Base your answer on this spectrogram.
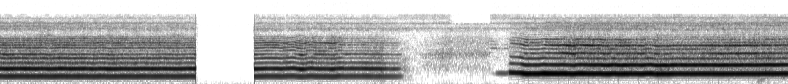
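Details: Male singer recorded with a live scope of his vocal cords while singing; normal singing voice.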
